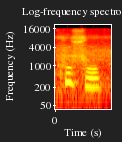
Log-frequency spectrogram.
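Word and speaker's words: Khufu: The pyramids R of the pyramids of খুফু এটা হবে খুফু, এটা উচ্চারণটা হবে খুফু at Giza is the largest Egyptian pyramids.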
